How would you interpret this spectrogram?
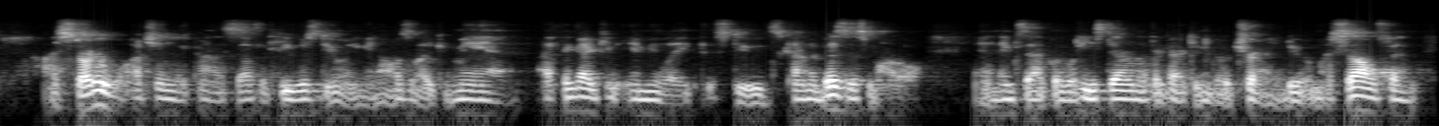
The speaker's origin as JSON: {"language": "English", "town": "Goodlettsville", "region": "Tennessee", "country": "United States", "said": "see, I'm from Nashville, so like Goodlettsville originally, which is a really small town."}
